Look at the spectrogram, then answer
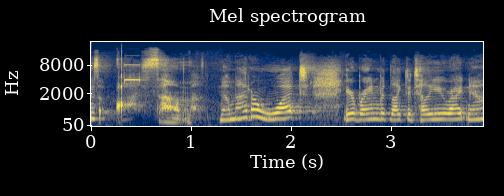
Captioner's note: timer beeps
